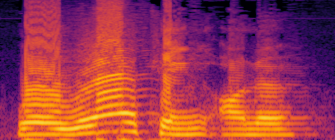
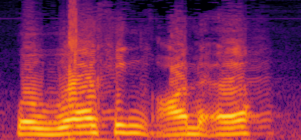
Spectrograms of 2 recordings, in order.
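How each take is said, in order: Both takes have the same delivery.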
